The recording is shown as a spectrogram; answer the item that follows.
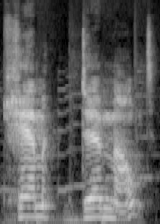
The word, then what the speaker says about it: crème de menthe: So crème de menthe, crème de banane. I'm not mispronouncing it.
